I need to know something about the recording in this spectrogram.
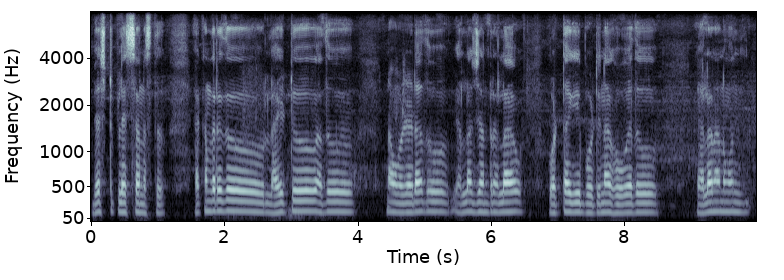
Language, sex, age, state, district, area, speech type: Kannada, male, 30-45, Karnataka, Bidar, urban, spontaneous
